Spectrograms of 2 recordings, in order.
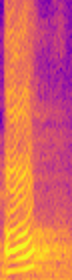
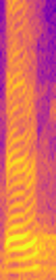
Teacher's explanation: इसी तरह से दीर्घ स्वर को हम विस्तार से जानेंगे कि इन स्वरों के उच्चारण में ह्रस्व स्वरों से दुगना समय लगता है, यानी कि उससे दुगना समय लगेगा बोलने में, उन्हें हम दीर्घ स्वर कहते हैं। जैसे आ, हमें अ जब हमने बोला कम समय लगा, इसमें आ थोड़ा दुगना समय लगा।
